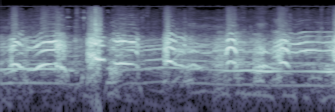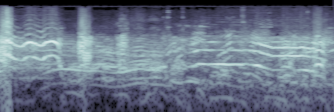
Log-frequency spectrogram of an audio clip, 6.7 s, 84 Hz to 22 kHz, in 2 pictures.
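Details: Four-dog Husky teams at a sled start in Rendlesham, January 2016, several dogs yodel and howl in bending, wavering tones, broken by sharp single barks and yelps, a steady excited din.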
